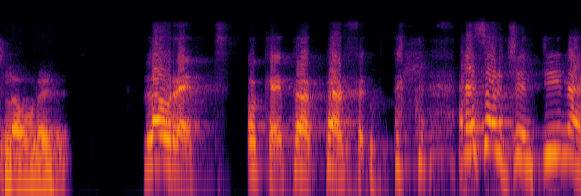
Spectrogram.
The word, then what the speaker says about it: Lauret: In Argentina, it's Lauret. Lauret. Okay, perfect. As Argentina is almost a part of Italy, so it's Lauret. is clear. Okay, so Lauret, that in spite of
